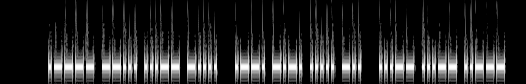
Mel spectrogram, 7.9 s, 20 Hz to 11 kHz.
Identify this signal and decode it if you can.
Morse code, heard as a keyed tone, about 32 wpm, 700 Hz. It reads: 1736 PC5D 332
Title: Worked All Europe DX Contest - QTC Exchange - 30wpm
